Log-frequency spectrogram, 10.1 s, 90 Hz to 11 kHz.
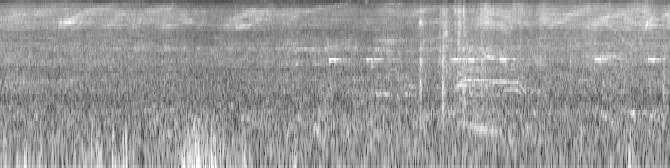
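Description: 1/12-scale electric RC cars racing, their motors giving a high whine that rises and falls as they accelerate and pass. A few short high-pitched beeps and a couple of sharp clicks sound in the second half.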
